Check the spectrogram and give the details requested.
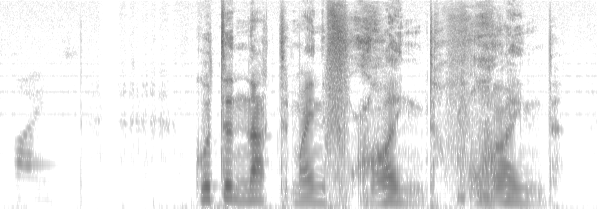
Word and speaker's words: Freund: Freund. That's the tough one in Germany. That the vowels.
